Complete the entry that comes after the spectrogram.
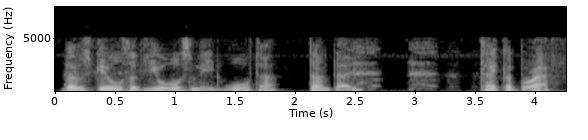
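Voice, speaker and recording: An actor playing a tender, protective man with a husky voice and a gentle, coaxing manner in an intimate fantasy romance. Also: low-pitched, big pitch swings, slow, dry recording, lo-fi sound, full character voice. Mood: soothing. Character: tender, protective human man soothing a mermaid.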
